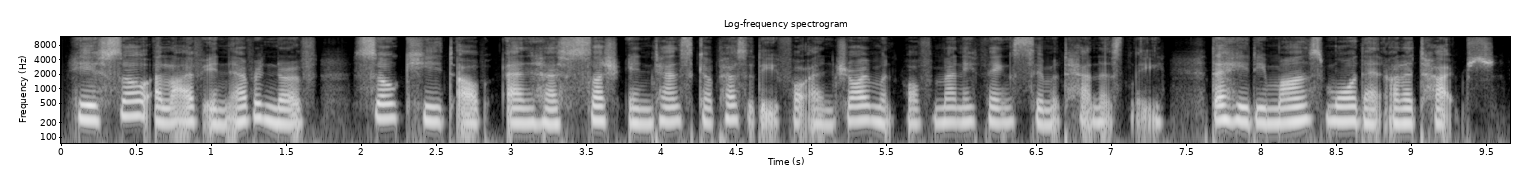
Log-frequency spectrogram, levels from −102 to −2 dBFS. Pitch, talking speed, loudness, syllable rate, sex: 210 Hz, 175 wpm, -21 LUFS, 5.5 syllables/s, female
